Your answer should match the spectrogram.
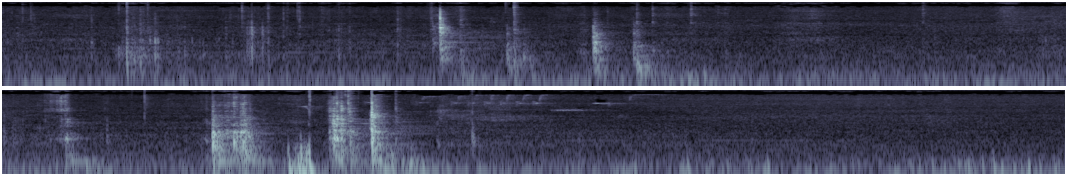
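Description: Scattered knocks and clunks of hands handling parts and moving about the loader pivot. The loudest is a cluster of several knocks between about eight and a half and ten seconds in, over a steady low rumble.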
